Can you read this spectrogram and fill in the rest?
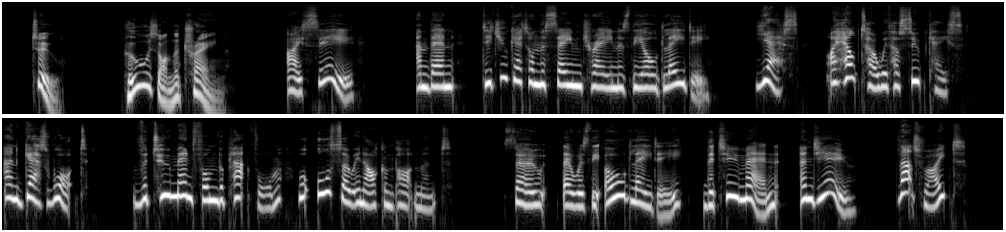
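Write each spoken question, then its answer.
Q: Who was on the train?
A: The old lady, the two men and Max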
